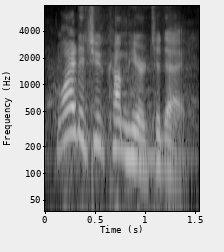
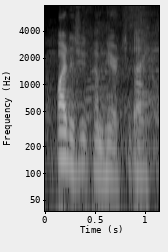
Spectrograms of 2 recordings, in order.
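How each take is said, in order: First: Said in the usual way. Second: Softer, lower repeat of the question; quiet repeat. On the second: Shown as a demonstration. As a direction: ask it again, quietly, to a neighbour. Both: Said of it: "[name], you go ahead and share here".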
